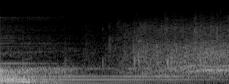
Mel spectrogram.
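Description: A live band's final chord ringing out and slowly fading on electric guitar through the amplifiers. Audience applause rises underneath as the chord dies away.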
